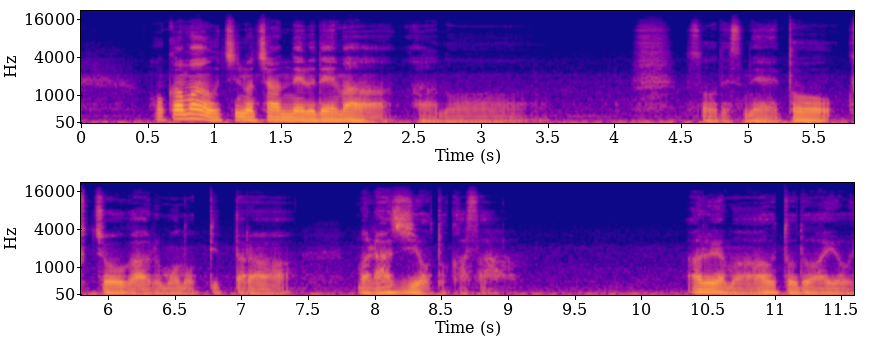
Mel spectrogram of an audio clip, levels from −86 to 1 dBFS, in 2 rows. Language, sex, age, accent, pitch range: Japanese, male, 40-59, native, 90-110 Hz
